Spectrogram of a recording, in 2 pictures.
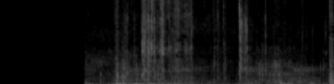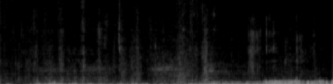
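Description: Footsteps crunching and trekking-pole tips clicking on loose rock and scree, in irregular sharp knocks that start about a second in. Wind buffets the microphone with a low rumble that grows stronger near the end.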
